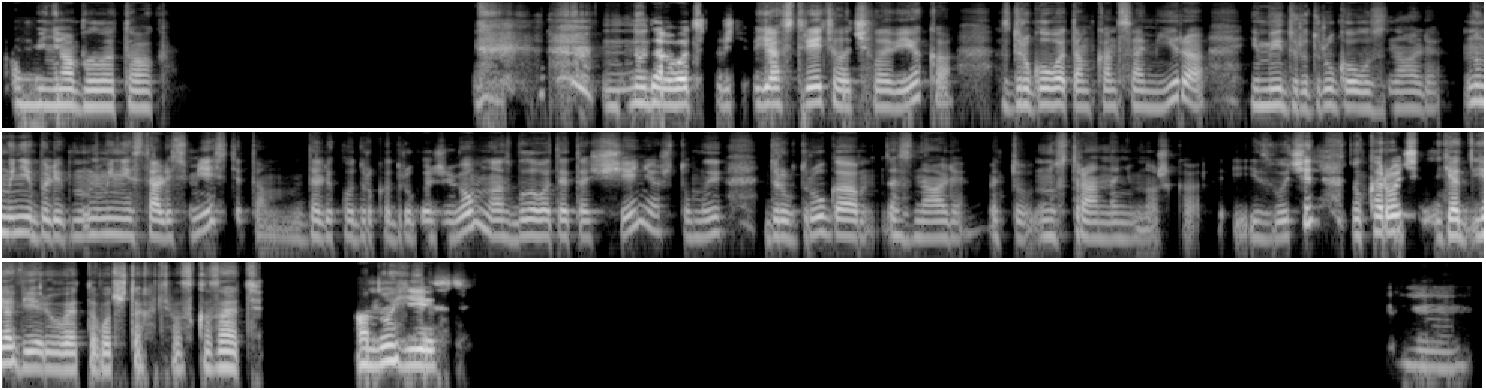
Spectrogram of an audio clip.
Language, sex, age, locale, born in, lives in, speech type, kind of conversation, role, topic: Russian, female, 30-34, ru-RU, Russia, Germany, conversation, unstructured, none, Как отличить настоящую любовь от привычки?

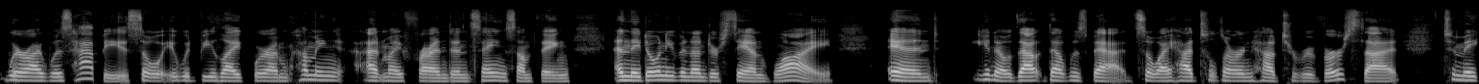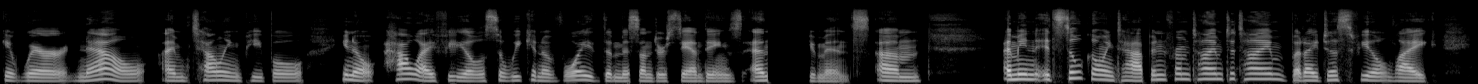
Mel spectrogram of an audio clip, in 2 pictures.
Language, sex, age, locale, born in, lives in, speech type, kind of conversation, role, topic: English, female, 45-49, en-US, United States, United States, conversation, unstructured, none, How do you reconnect after an argument or misunderstanding?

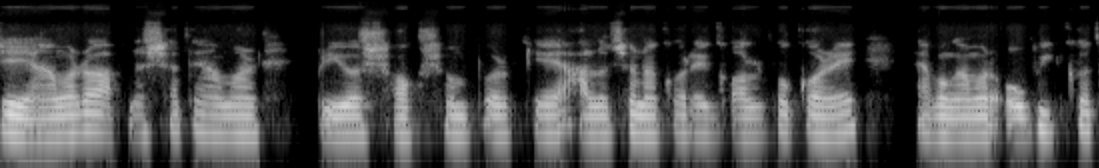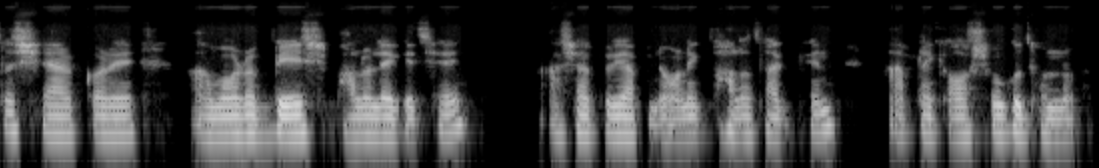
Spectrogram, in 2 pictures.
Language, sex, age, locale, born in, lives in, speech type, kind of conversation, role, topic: Bengali, male, 20-24, bn-BD, Bangladesh, Bangladesh, conversation, podcast, guest, তোমার প্রিয় শখ কোনটি, আর সেটা তোমার ভালো লাগে কেন?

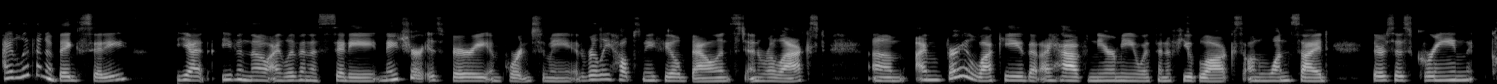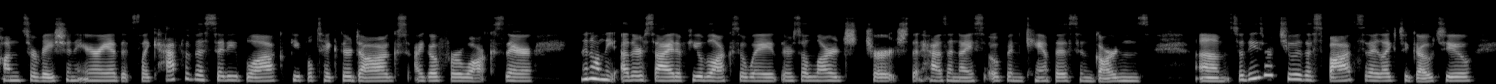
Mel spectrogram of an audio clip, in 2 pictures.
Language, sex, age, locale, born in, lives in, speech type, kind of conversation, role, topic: English, female, 45-49, en-US, United States, United States, conversation, unstructured, none, How do you incorporate nearby nature into your daily life where you live, and what does it give you?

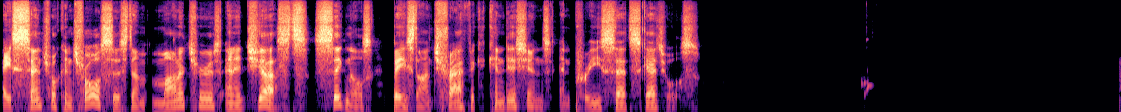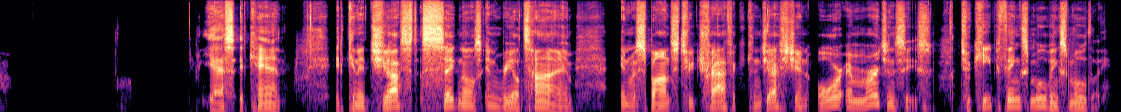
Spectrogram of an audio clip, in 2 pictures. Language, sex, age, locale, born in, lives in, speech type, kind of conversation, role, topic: English, male, 35-39, en-US, United States, United States, read, expert-assistant, expert, How do traffic signals communicate with each other?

